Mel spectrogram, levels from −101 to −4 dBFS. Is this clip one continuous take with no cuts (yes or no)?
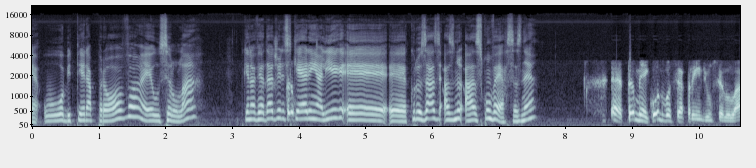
yes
